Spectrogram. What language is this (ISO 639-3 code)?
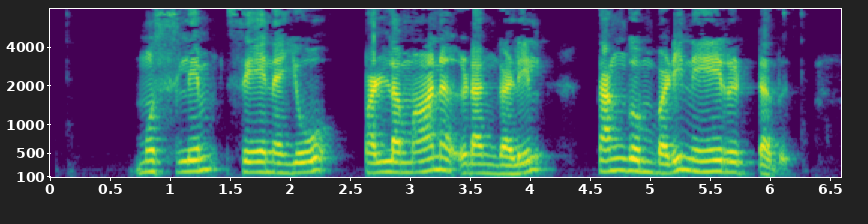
tam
